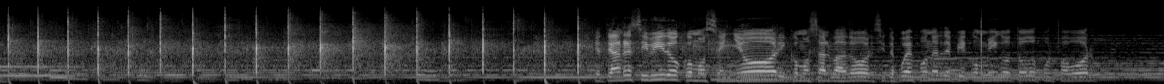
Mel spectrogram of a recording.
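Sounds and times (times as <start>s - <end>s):
audience clapping in rhythm: 0.0s - 7.8s
speech: 6.1s - 11.1s.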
